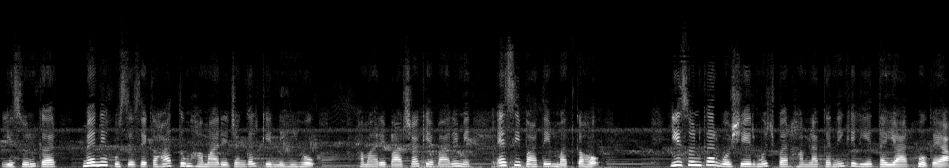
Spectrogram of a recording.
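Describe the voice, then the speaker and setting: A cartoonish, female-sounding character voice with clear music in the background. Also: moderate pace. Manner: deferential, persuasive.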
